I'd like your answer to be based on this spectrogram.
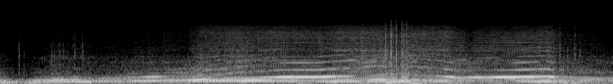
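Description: A 6.2-litre LT1 V8 car engine with a cam upgrade revs up hard in a rising roar, drops briefly, then climbs again, loud and close with a rough, throaty tone.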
